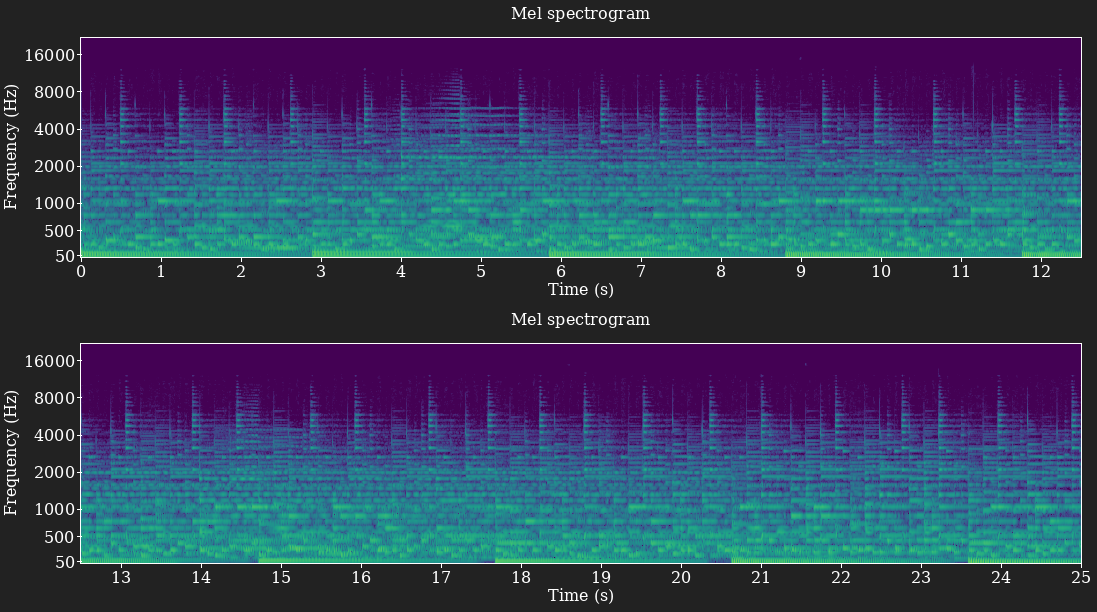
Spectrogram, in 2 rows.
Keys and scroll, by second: 1.1 Return.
